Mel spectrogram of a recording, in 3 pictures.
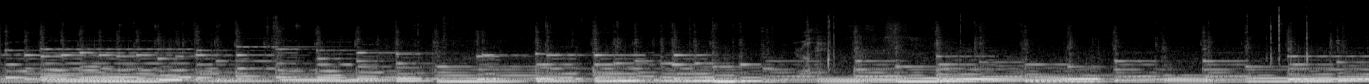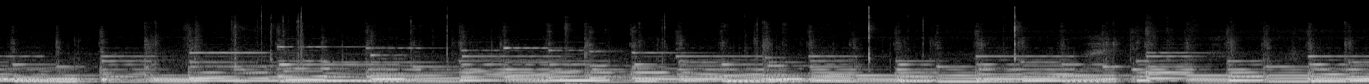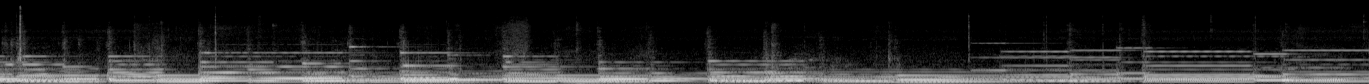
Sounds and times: Music: 0.0 - 41.0.

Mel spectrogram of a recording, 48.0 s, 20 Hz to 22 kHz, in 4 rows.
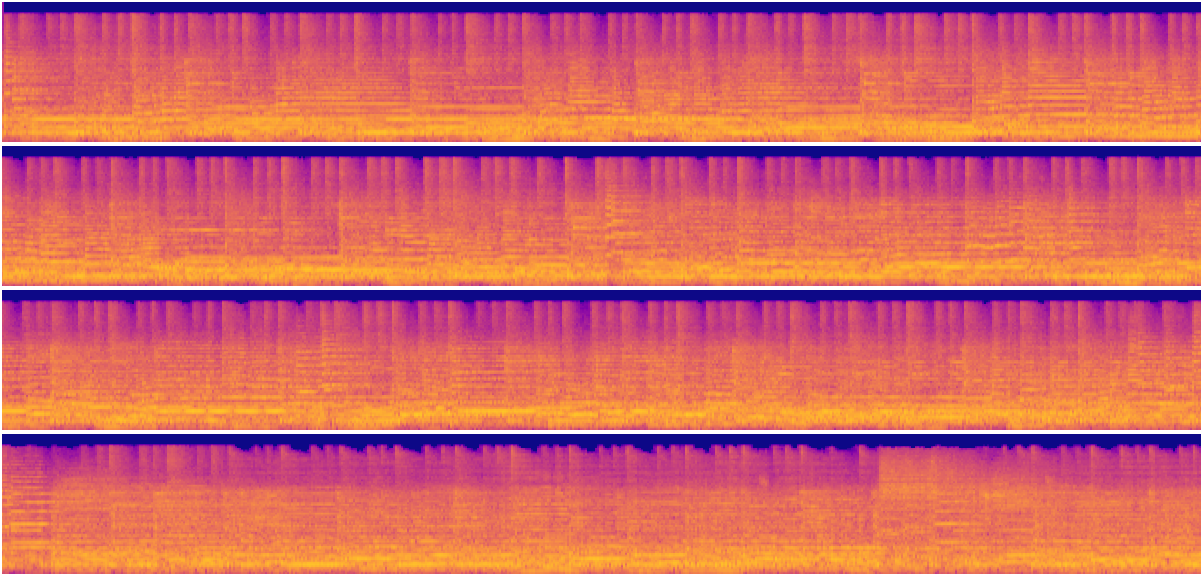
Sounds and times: Music: 0.0 - 47.9.

